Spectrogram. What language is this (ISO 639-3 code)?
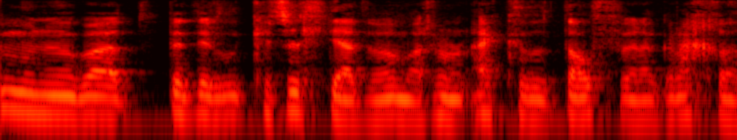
cym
